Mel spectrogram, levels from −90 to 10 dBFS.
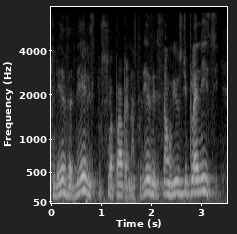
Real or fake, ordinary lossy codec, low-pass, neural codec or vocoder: real; none; 7.2 kHz; none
